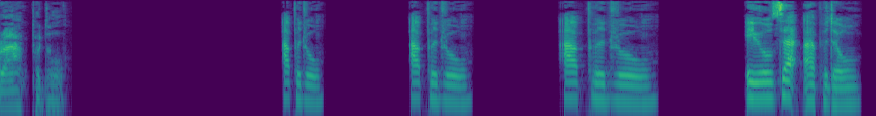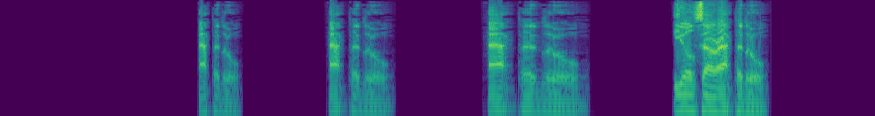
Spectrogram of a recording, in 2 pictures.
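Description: A man reads out a single word clearly through a microphone, again and again.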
